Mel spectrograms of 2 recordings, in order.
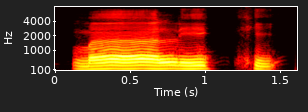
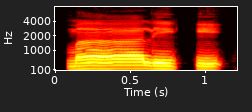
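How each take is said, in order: First: The k comes out with a puff of breath. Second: The k comes out with no puff of breath. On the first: The speaker calls it right. "Nah, gerak ya" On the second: The speaker calls it wrong. "Gak gerak ya"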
